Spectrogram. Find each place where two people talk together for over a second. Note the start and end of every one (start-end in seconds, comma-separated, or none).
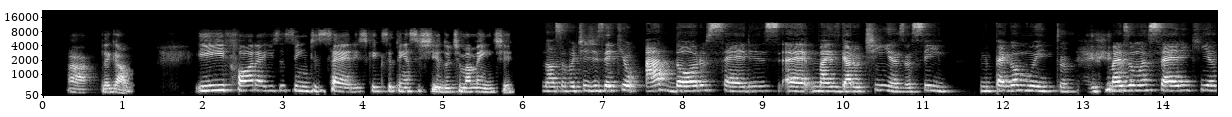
none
